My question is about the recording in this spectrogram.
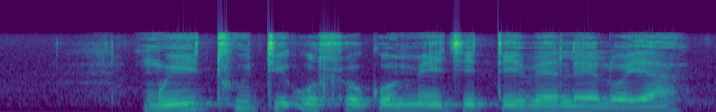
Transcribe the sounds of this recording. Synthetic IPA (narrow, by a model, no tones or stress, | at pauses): mʊitʰutʼiʔʊɬɔkʼomet͡ʃʼɪtʼɪbɛlɛlɔja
